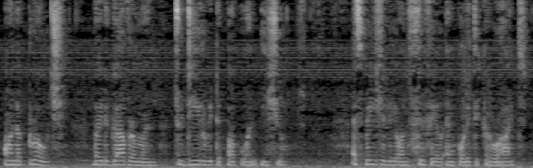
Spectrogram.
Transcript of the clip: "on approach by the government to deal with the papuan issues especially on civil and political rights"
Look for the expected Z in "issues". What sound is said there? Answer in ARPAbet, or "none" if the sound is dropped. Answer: none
